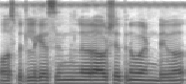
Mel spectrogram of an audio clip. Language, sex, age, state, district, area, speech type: Malayalam, male, 30-45, Kerala, Malappuram, rural, spontaneous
